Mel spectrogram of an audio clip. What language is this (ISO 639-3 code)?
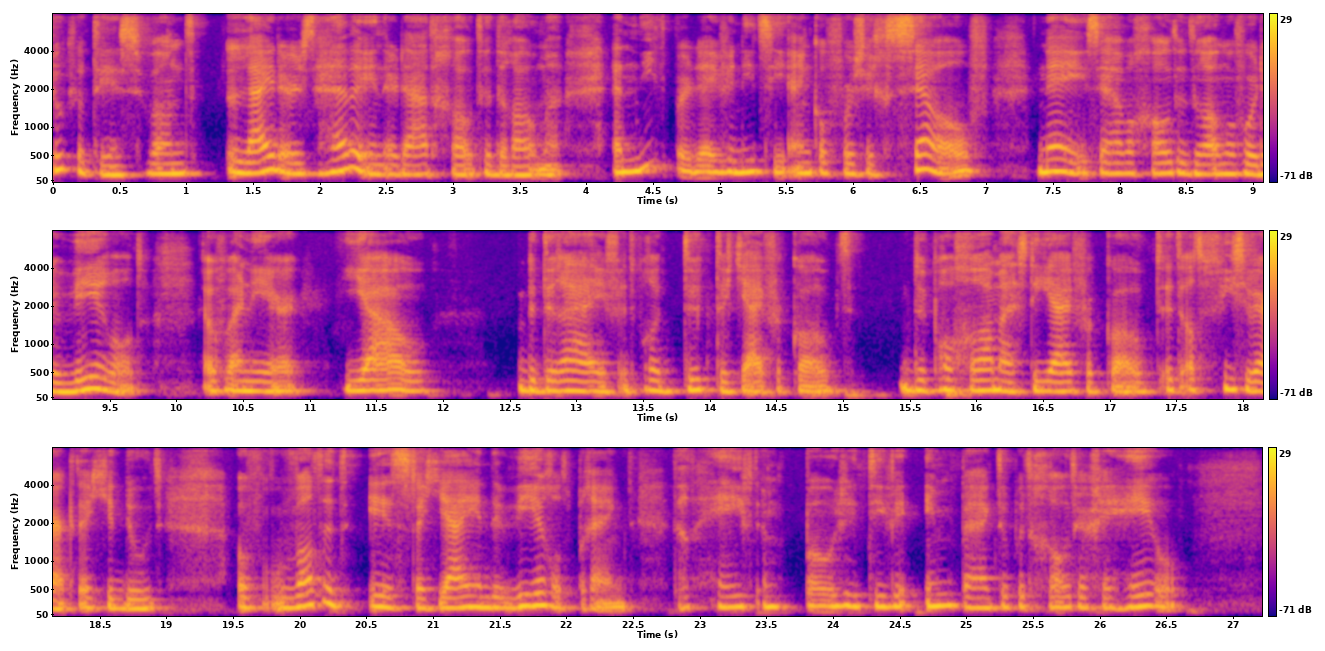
nld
